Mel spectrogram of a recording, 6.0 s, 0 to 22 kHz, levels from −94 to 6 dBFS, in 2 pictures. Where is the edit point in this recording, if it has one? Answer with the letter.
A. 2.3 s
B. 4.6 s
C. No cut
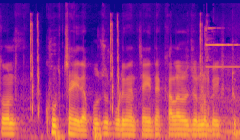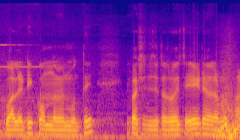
B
